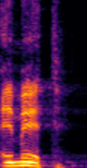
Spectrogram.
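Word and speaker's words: אמת: conozca la verdad y la palabra verdad en hebreo se pronuncia emet y vamos a ponerla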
